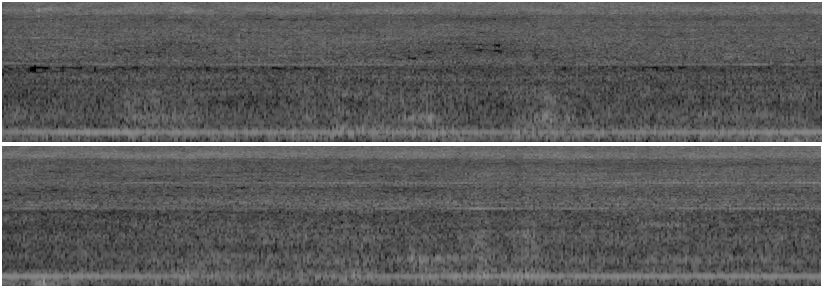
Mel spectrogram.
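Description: Pressure washer running and spraying a water jet onto an engine: a steady hiss with a constant motor hum underneath, the hum dropping out for a moment a little past the middle.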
